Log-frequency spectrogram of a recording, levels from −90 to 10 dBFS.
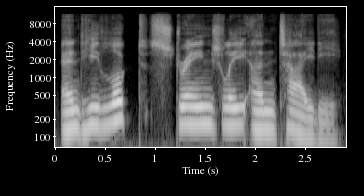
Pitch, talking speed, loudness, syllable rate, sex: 140 Hz, 105 wpm, -15 LUFS, 3.6 syllables/s, male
